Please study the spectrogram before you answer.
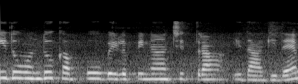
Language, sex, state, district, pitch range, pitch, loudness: Kannada, female, Karnataka, Raichur, 230-270 Hz, 245 Hz, -15 LUFS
